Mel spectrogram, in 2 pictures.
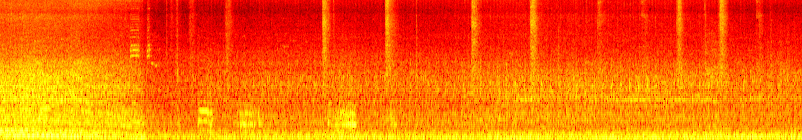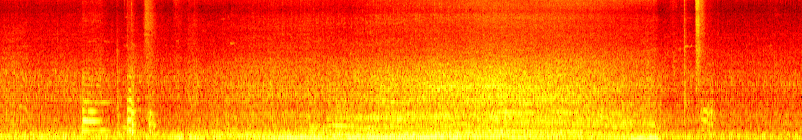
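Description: Heavy diesel truck engine running, its note swelling and falling near the start and again over the last several seconds, with a string of sharp clicks and knocks in the quieter middle stretch.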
